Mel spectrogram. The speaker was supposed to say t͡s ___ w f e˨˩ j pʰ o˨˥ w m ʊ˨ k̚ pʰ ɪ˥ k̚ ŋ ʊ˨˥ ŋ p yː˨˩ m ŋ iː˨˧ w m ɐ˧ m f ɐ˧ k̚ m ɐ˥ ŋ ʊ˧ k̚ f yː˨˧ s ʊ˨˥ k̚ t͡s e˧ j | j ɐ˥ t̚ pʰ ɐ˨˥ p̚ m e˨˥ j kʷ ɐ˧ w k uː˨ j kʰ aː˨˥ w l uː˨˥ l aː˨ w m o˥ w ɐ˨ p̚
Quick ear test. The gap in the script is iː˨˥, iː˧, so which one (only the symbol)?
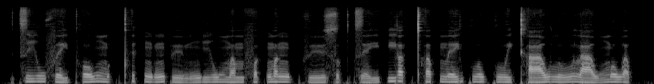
iː˧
